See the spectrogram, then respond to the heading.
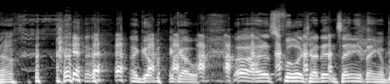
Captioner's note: laughing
